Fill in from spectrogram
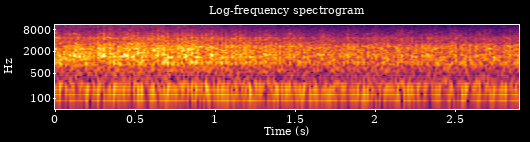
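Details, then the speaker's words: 2004 GMC Sierra 3500 with LLY Duramax V8, after a new injector pigtail was installed for limp mode with P0202/P0207: a steady, smooth diesel idle with no hunting or stumble. No limp mode even when the connector is wiggled. "as you hear the trucks running as it should be no limp mode to be heard"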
